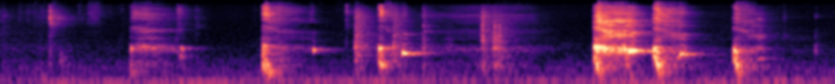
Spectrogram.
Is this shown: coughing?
yes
